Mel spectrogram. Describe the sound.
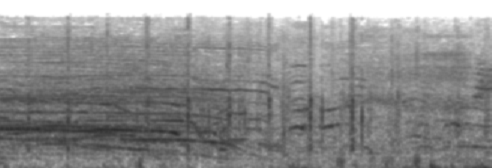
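A crowd cheers loudly, with high whooping voices sliding downward, while scattered claps break through and grow more distinct as the cheering fades slightly toward the end.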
